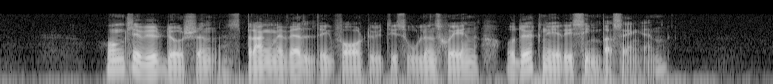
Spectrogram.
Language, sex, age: Swedish, male, 64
